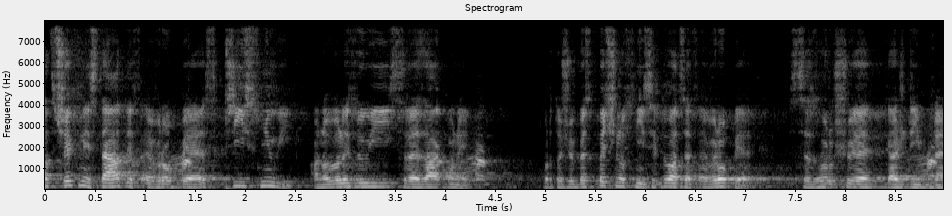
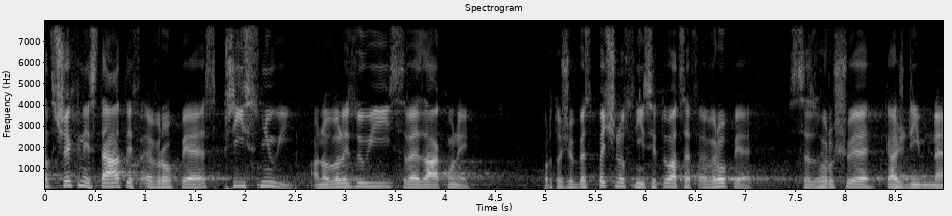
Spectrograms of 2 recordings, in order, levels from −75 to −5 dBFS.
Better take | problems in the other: second | noise reduction (neural separator model SepFormer DNS4)

